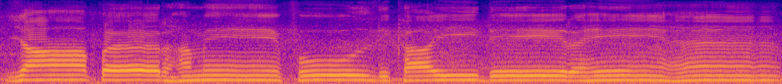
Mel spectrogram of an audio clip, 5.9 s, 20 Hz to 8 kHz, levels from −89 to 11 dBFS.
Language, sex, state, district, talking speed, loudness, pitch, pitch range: Hindi, male, Rajasthan, Jaipur, 80 wpm, -11 LUFS, 165 Hz, 160-170 Hz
